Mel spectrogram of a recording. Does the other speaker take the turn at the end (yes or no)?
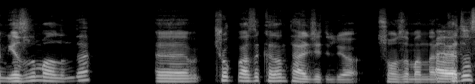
no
